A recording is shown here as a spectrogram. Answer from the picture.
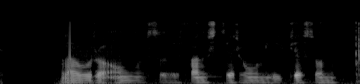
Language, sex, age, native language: Icelandic, male, 14, Icelandic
